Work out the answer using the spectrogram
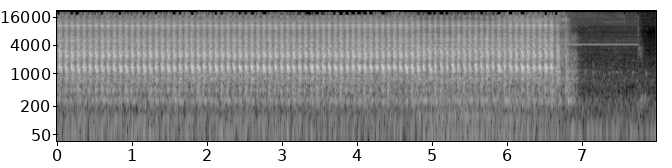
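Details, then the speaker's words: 2014 Yamaha XJ6S Diversion, under 12k miles, after repairing cut wiring, fuel gauge reading empty: steady, even starter cranking at about three pulses per second with no firing; cranks but won't start, owner suspects an empty tank. "Right, that's showing that it's very, very empty on fuel."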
